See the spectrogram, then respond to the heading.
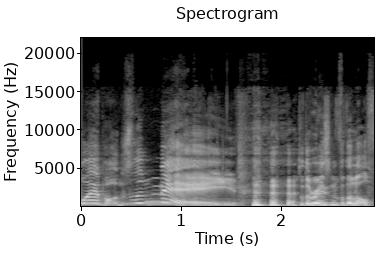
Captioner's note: laughing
